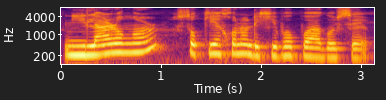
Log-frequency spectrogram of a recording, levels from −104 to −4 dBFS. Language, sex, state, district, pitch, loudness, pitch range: Assamese, female, Assam, Kamrup Metropolitan, 220 Hz, -14 LUFS, 195-245 Hz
